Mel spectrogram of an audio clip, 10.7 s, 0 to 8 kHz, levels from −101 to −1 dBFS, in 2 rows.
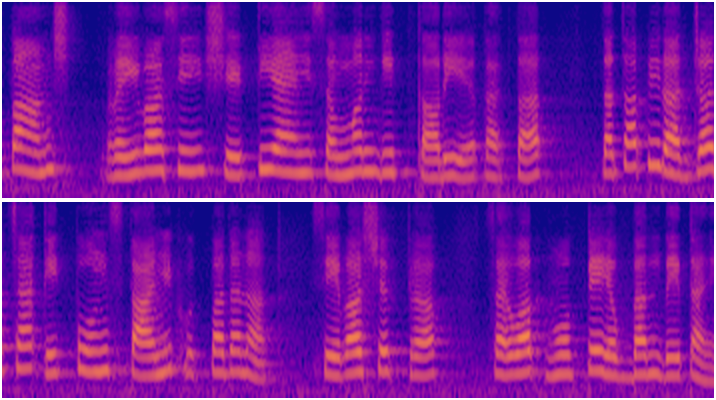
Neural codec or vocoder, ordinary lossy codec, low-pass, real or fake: codec, 16 kHz, 0.5 kbps, FunCodec, trained on Chinese and English, 25 frames a second; none; none; fake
